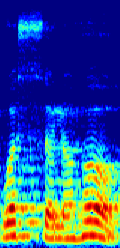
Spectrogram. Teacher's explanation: पंक्तीच्या शेवटी येणाऱ्या विसर्गाचे उच्चारण ह सारखे केले जाते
